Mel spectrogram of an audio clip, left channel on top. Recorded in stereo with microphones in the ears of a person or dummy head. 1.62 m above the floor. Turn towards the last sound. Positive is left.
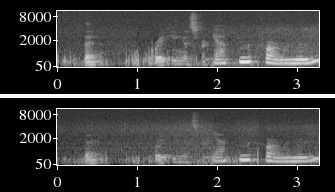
turn(degrees=20)  # may be behind; listen again after turning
